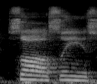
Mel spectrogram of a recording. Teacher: baca dengan tebal, sifat hurufnya itbaq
